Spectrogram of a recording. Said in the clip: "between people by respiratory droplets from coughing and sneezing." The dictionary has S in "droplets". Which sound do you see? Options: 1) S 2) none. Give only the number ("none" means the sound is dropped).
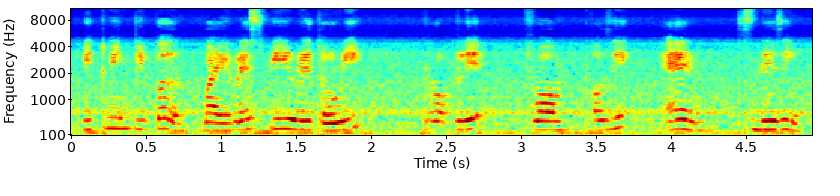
2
